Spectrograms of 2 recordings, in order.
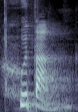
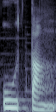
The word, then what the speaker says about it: utang: Kata yang pertama adalah yang pertama hutang atau utang hutang. Betul enggak? Bukan. Di KBBI yang benar itu adalah utang. Enggak pakai H.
